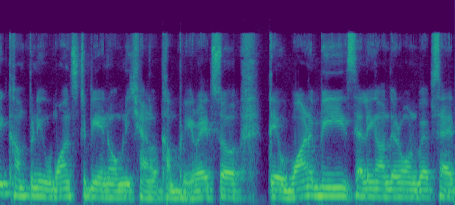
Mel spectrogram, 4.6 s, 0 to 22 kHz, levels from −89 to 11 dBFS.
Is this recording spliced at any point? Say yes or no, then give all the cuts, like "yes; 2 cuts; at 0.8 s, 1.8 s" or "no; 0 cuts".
no; 0 cuts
